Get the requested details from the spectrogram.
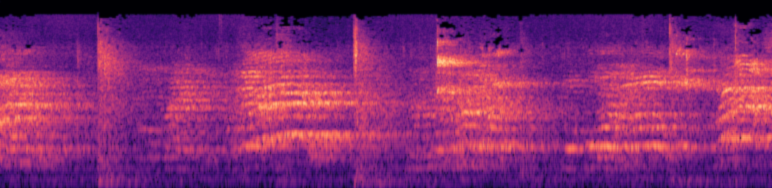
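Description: A volleyball is struck with a sharp smack.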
